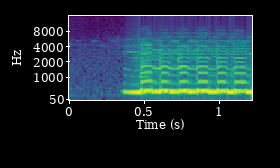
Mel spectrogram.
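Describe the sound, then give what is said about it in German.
An electric doorbell that keeps ringing while its button is held down rings continuously after a moment of quiet, a loud, steady rattling buzz with a rapid pulsing texture that holds without pause until the end. “die Klingeln, die weiter klingeln, wenn du deinen Finger drauf gedrückt”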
